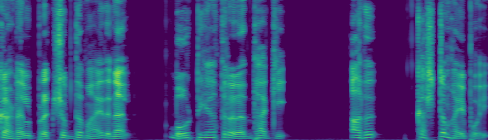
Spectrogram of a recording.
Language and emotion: Malayalam, sad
